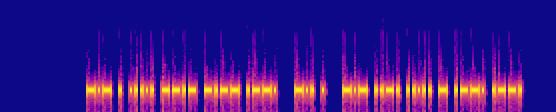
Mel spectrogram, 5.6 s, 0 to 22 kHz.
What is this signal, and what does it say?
Morse code, heard as a keyed tone, about 41 wpm, 700 Hz. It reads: KE5QYP DE KF5TPP
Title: USA Callsign DE Callsign - 6 Characters - 45wpm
